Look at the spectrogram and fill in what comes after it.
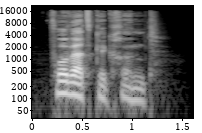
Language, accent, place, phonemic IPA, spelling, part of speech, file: German, Germany, Berlin, /ˈfoːɐ̯vɛʁt͡sɡəˌkʁʏmt/, vorwärtsgekrümmt, adjective, De-vorwärtsgekrümmt.ogg
- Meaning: curved forward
